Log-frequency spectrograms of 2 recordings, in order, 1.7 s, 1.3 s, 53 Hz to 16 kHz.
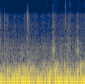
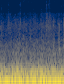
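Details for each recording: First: Maruti Wagon R BS6 driven over rough road: uneven light knocks and clunks over heavy road rumble from the front left wheel; worn lower control arm bush. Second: Maruti Wagon R BS6 test drive after replacing the cut front left arm bush: steady low road rumble with no knocks or clunks; the left-side noise previously heard on rough roads is gone.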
